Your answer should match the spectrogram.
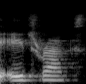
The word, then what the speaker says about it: Ahrefs: and semrush as well and when you say h-rex like a-h-r-e-f-s just spell it out yeah it's a play on the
